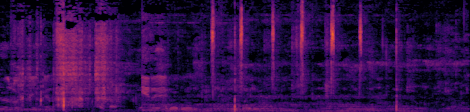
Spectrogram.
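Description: A bat strikes a ball with a sharp knock.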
